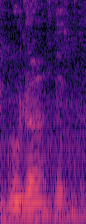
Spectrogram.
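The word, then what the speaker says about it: Gouda: i was born in which you would pronounce buddha where the cheese comes from it's crowded in the netherlands i was born april 1915.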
